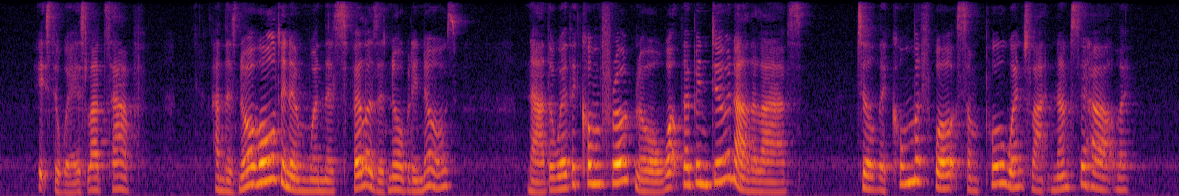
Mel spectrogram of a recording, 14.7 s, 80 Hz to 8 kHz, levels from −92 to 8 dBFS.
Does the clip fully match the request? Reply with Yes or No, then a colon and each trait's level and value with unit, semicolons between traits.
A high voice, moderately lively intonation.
No: high, 195 Hz; wide, 7.9 semitones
